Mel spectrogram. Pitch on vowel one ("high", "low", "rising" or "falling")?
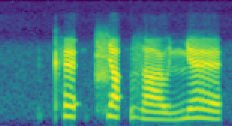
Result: high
